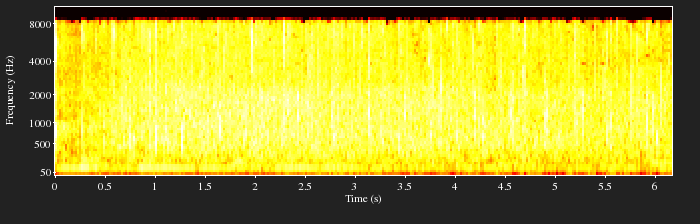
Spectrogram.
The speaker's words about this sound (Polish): Kochani przyjaciele, bardzo gorąco i serdecznie siebie nawzajem witamy gorącymi oklaskami, witamy słuchaczy Radia Maryja, którzy są także razem z nami. Bądźcie wszyscy pozdrowieni. Brawa!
